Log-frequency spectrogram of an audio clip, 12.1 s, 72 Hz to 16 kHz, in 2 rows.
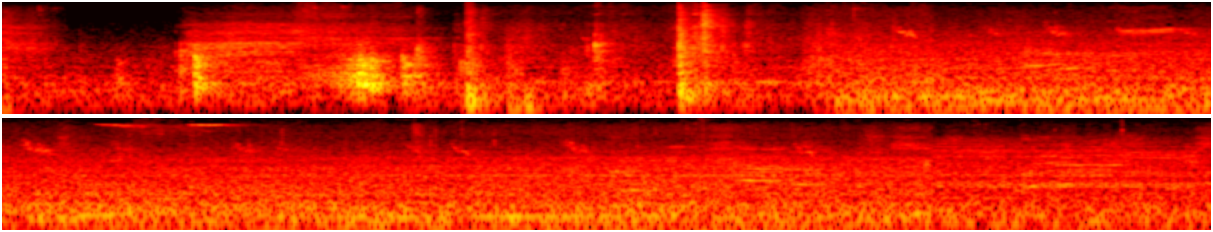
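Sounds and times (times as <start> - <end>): low street rumble: 4.0 - 12.0
birds chirping: 4.1 - 11.0.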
